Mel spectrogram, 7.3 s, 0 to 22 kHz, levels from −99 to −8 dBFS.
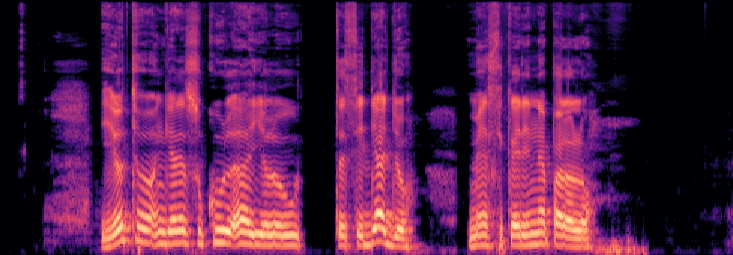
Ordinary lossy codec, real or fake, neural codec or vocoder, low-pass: none; fake; vocoder, 44.1 kHz, 128 mel bands every 256 samples, BigVGAN v2; none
